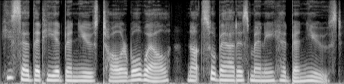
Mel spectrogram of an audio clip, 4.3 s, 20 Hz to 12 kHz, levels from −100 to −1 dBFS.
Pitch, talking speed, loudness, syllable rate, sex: 175 Hz, 235 wpm, -17 LUFS, 5.3 syllables/s, female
